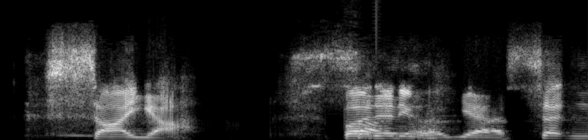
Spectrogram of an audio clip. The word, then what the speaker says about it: Saya: ahead while somebody like soya is staying in this present that's how you say her name no I'm sorry how do you say her name say yes Saya but anyway yeah set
